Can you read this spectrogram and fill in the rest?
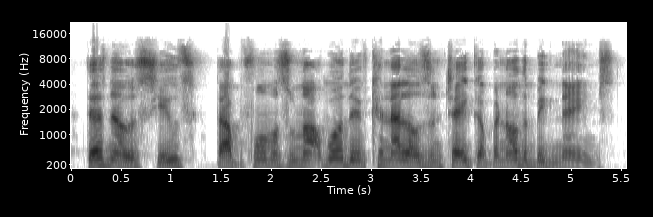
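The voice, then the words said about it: Put-on British accent. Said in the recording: “Hey, do you like that? That's pretty good. ... he's got a bit of a British accent.”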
